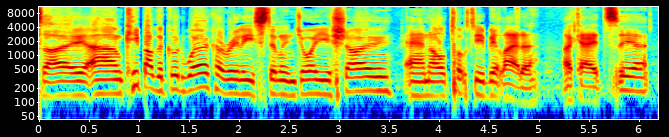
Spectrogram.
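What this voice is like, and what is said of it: Terrible put-on Australian accent. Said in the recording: “that was a terrible Australian accent by ... So awful. Atrocious.”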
